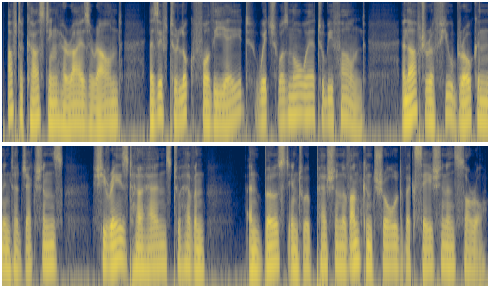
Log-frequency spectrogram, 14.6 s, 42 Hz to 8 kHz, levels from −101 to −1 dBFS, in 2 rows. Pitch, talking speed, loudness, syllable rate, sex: 95 Hz, 165 wpm, -21 LUFS, 4.8 syllables/s, male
